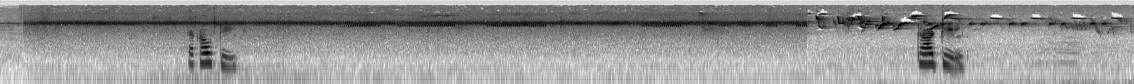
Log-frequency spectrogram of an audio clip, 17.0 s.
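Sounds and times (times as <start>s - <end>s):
insects trilling: 0.3s - 12.2s
lower insect trill: 0.3s - 12.2s, 13.3s - 16.8s.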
